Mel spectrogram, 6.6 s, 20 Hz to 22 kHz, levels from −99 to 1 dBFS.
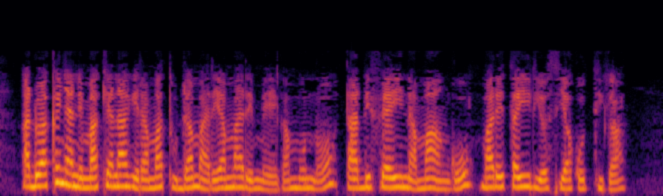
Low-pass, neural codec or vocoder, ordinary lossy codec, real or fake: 19.8 kHz; vocoder, 44.1 kHz, 128 mel bands every 512 samples, BigVGAN v2; AAC, 24 kbps; fake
